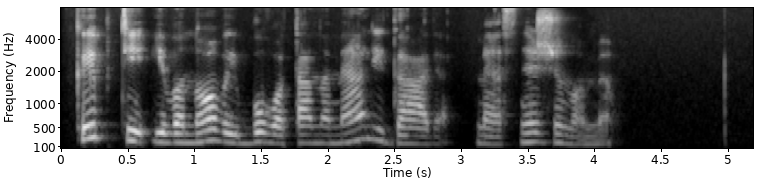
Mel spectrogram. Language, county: Lithuanian, Alytus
